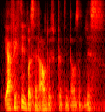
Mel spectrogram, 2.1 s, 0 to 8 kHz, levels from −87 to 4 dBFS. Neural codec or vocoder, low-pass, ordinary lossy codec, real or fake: codec, 16 kHz, about 1 kbps, DyCAST, with the encoder's durations; none; none; fake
